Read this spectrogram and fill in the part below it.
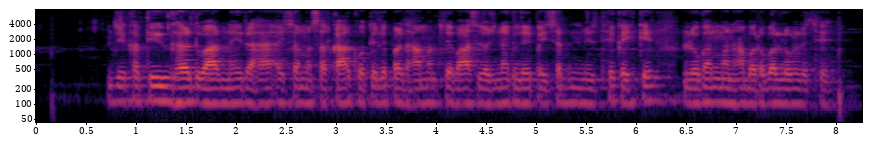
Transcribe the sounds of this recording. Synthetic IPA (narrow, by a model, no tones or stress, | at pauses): d͡ʒekʰət̪iːɾɡʱəɾd̪uaɾnəĩɾəɦɛʔəɪsəmesəɾkaɾkot̪elepɾəd̪ʱanmə̃nt̪ɾibasjoːd͡ʒnakelepəɪsəd̪mɪlt̪ʰekəɦike | loːɡənmənɦabəɾobəɾloːnlet̪ʰe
